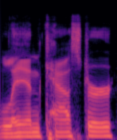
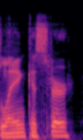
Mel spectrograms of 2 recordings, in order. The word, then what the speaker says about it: Lancaster: I learned this morning I've been mispronouncing the name of that town mm-hmm. this entire time. It's not Lancaster. Yeah. It's Lancaster.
